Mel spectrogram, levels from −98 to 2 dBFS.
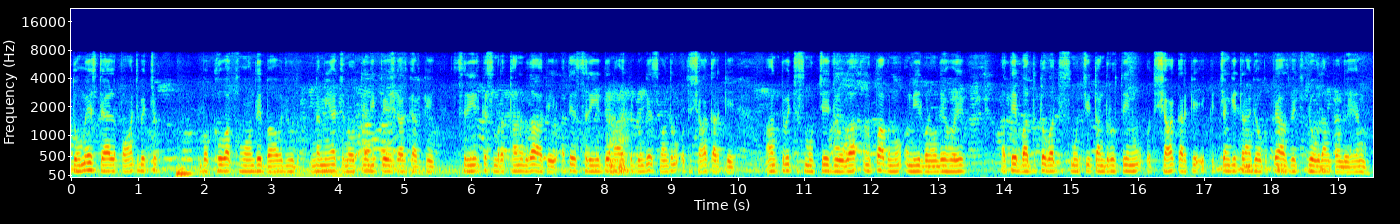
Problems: continuous background conversations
